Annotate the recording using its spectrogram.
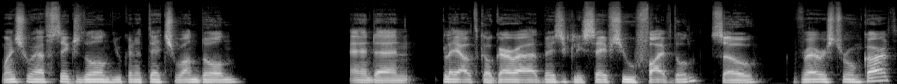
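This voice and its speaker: A man's voice: fairly low pitch, fairly even intonation, unhurried. A man with the hiccups, reading card text aloud and explaining it plainly in a casual card-by-card deck walkthrough. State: has the hiccups.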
